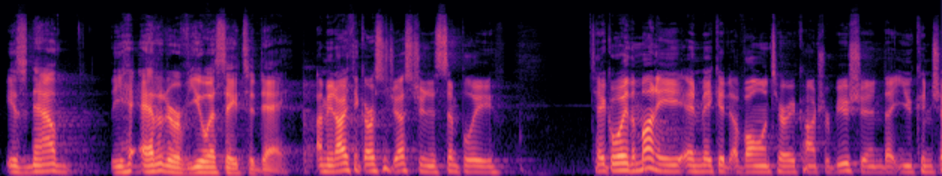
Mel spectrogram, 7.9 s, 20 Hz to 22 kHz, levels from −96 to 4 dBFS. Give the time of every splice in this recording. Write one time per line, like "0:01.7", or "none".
0:02.6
